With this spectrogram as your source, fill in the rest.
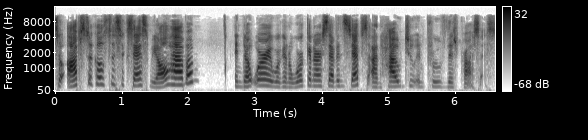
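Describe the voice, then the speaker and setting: A woman projects a raised, energetic, bright and sharp voice with lively intonation at a moderate pace, the sound dry and close with no echo. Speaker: business coach for consultants. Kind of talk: webinar recap presentation.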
